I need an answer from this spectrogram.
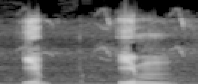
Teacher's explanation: மேல் இதழும் கீழிதலும் பொருந்துவதால் பிறக்கின்ற எழுத்துக்கள்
